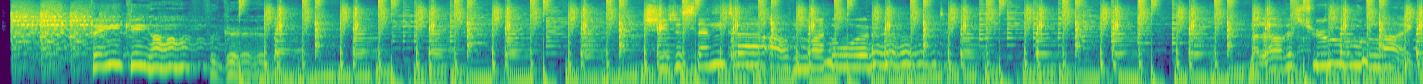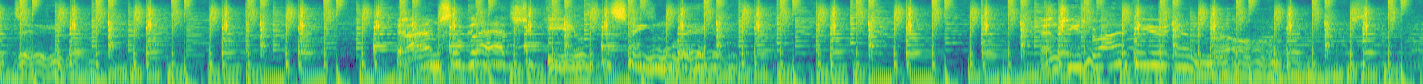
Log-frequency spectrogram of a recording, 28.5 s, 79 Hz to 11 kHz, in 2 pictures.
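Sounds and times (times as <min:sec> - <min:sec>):
piano playing: 0:00.0 - 0:01.9, 0:02.6 - 0:28.4
person singing: 0:00.7 - 0:03.0, 0:06.4 - 0:10.0, 0:12.5 - 0:15.2, 0:18.1 - 0:21.9, 0:24.6 - 0:28.4.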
